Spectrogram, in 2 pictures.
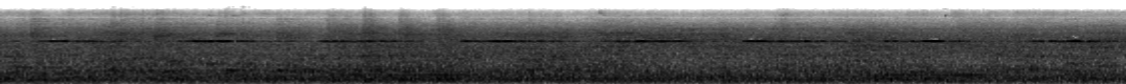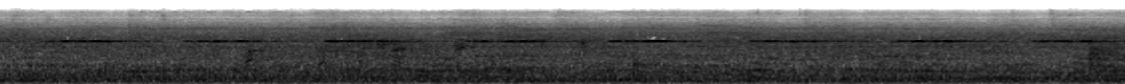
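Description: Steady hubbub of a busy indoor shopping mall, with indistinct crowd voices, and a short high electronic beep repeating about once a second throughout.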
